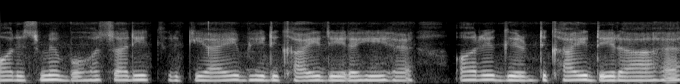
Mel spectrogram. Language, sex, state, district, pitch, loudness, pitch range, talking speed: Hindi, female, Bihar, Katihar, 195 Hz, -15 LUFS, 185-205 Hz, 150 wpm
